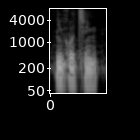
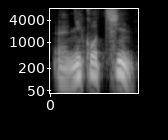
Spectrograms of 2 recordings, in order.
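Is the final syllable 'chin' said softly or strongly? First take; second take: softly; strongly. First: The final syllable is said without extra force. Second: The final syllable is said with strong force. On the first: The speaker calls it right. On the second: The speaker calls it wrong.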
